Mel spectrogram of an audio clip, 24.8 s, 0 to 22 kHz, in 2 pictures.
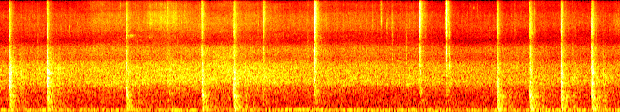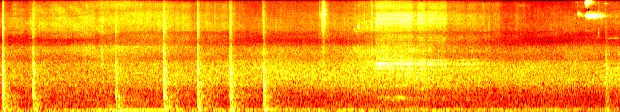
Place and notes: Zhongshan South Road, Shanghai - Beat
At the roadside, Traffic Sound, Beat the removal of wooden furniture, Binaural recording, Zoom H6+ Soundman OKM II
Shanghai, China, 29 November 2013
